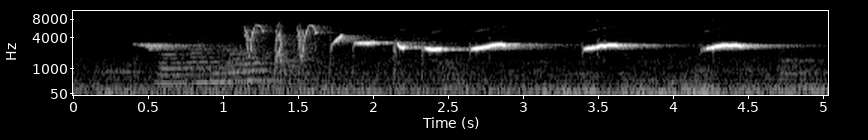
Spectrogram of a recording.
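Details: Greater green leafbird from Alas Purwo, Banyuwangi, East Java: low rising tones and a harsh high rasp, then strong clear whistles, some sliding upward, repeated at roughly half-second gaps.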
